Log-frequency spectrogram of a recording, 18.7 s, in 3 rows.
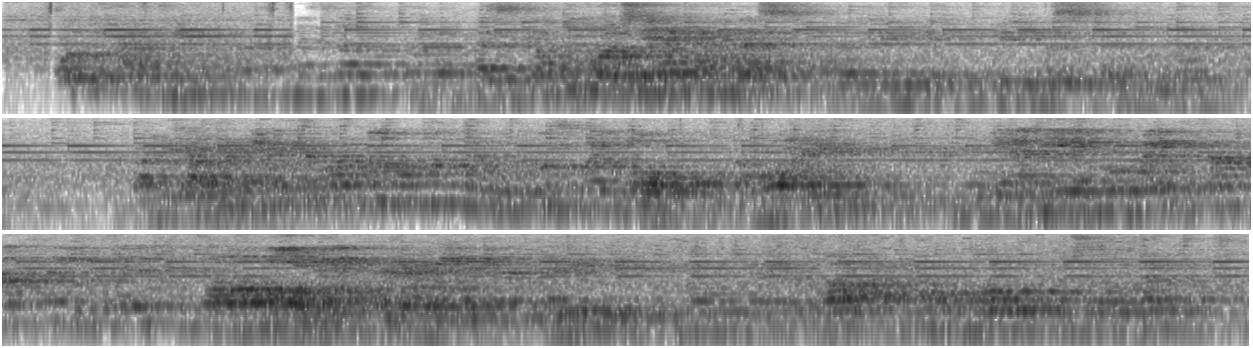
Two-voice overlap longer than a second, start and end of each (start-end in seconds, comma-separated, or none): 13.5-14.8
